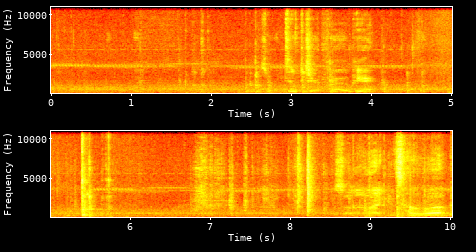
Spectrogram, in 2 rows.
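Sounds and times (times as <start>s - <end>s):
probe cable handling noises: 6.8s - 9.9s.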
